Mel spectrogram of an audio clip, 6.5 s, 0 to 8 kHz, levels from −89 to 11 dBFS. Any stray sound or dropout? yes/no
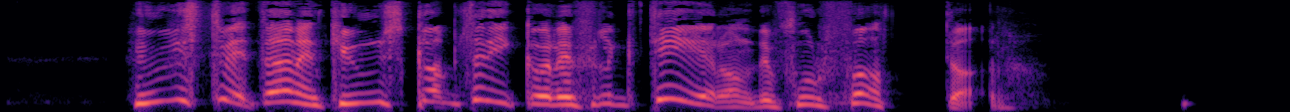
no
